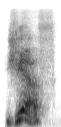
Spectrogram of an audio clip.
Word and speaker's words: Jif: And then the other one, of course, is Jif, which is creamy peanut butter, of course. Soft G pronunciation, GIF versus GIF.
